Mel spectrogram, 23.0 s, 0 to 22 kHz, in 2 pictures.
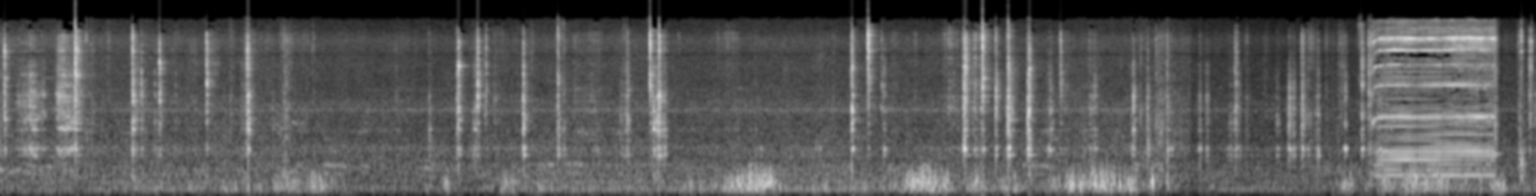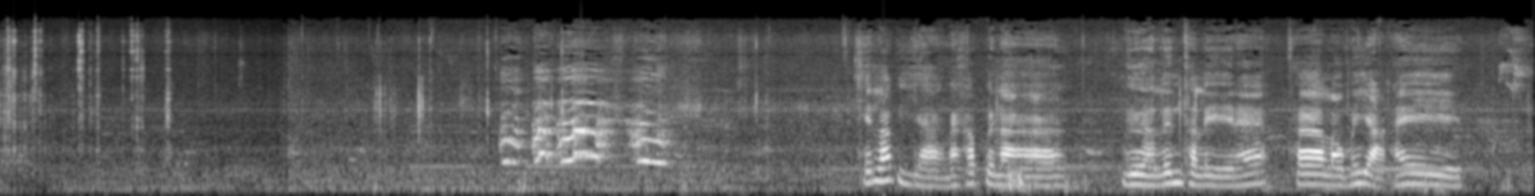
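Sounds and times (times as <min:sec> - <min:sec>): loud steady tone: 0:10.2 - 0:11.4.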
